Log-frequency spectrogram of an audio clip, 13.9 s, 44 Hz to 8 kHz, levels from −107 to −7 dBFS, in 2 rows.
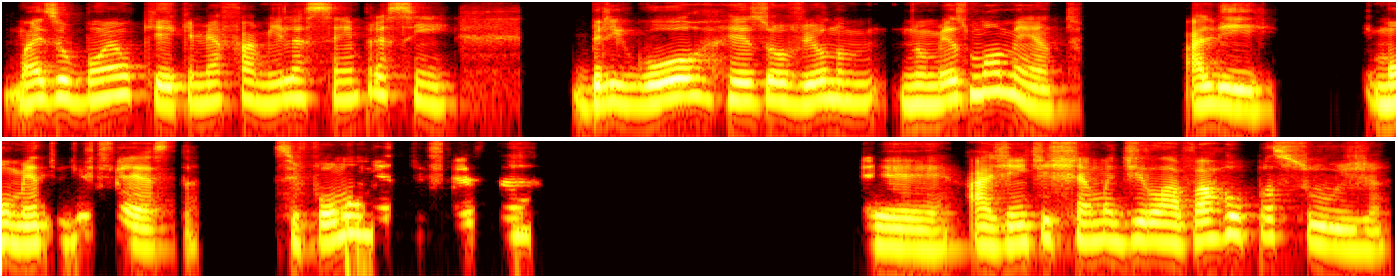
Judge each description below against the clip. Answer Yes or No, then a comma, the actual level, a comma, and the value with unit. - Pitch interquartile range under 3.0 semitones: No, average, 3.8 semitones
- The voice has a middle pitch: Yes, medium, 170 Hz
